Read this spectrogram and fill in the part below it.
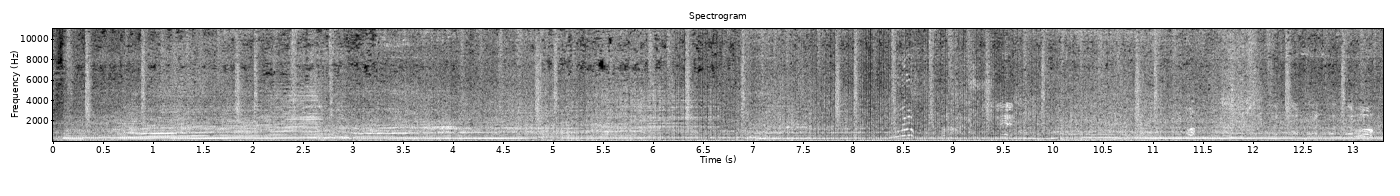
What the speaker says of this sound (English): when I want to go crazy, I'll put on Corsa mode. And you hear the exhaust note a lot crazier, a lot louder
